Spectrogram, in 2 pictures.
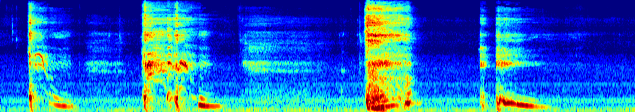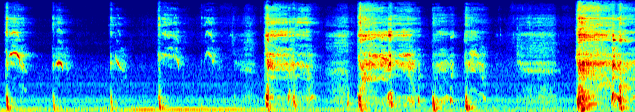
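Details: Adult with a persistent cough who feels unable to breathe without coughing: repeated harsh coughs in bouts with short throat-clearing sounds between them, and a faint steady hum in the room.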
